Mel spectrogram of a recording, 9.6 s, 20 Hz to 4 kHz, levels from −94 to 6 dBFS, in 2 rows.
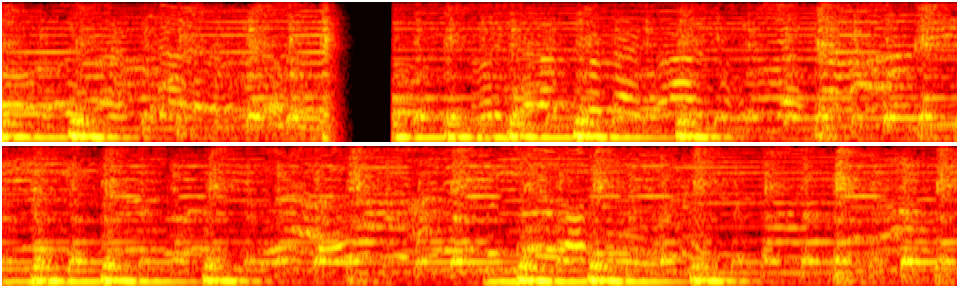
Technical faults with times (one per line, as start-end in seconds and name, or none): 1.62-1.96 long network dropout
2.09-3.47 jitter buffer speed-up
